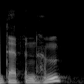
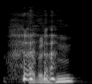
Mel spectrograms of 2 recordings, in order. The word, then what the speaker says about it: Debenham: So for those of you that don't know, leads one of our locations in Debenham. That's not how you say it, is it? I don't know why I said it weird. – What, Debenham? – Yeah, Debenham.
